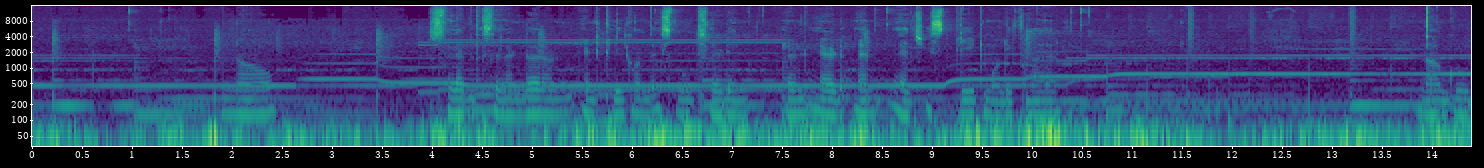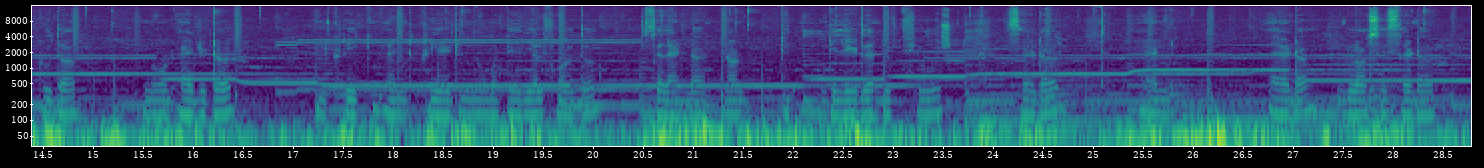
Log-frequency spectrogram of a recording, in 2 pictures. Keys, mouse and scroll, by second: 1.9-3.3 middle drag, 3.3 t, 7.2 t, 15.2 middle click.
